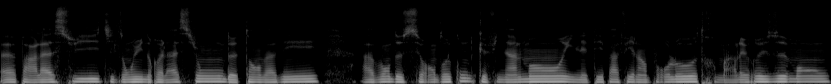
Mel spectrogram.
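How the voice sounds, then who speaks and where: A man with a medium-pitched, dark, mellow voice speaks in a flat monotone at a fairly slow pace, recorded very cleanly against a silent background with a dry, close sound and no echo. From France, Grand Est (rural village). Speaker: podcaster. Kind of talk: casual solo monologue.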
